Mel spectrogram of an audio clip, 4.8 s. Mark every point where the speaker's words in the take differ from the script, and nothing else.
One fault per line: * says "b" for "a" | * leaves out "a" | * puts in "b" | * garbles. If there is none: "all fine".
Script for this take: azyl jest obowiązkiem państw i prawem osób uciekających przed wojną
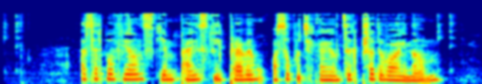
* leaves out "jest"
